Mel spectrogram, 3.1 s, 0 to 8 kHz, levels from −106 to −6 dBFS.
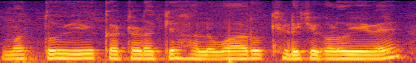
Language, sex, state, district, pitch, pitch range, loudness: Kannada, male, Karnataka, Bidar, 145 Hz, 140-150 Hz, -14 LUFS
